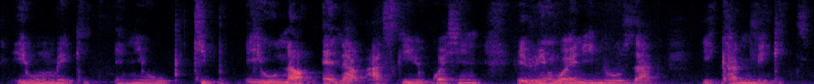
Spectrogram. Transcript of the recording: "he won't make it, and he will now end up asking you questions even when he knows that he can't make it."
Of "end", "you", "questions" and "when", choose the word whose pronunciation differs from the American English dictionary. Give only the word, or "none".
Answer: questions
